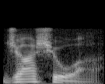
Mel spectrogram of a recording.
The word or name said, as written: Joshua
